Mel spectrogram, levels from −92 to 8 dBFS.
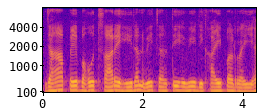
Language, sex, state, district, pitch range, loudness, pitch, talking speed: Hindi, male, Jharkhand, Deoghar, 130-145 Hz, -15 LUFS, 135 Hz, 170 wpm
